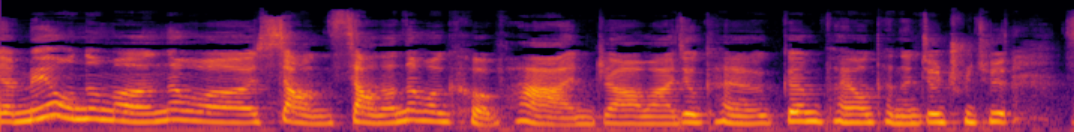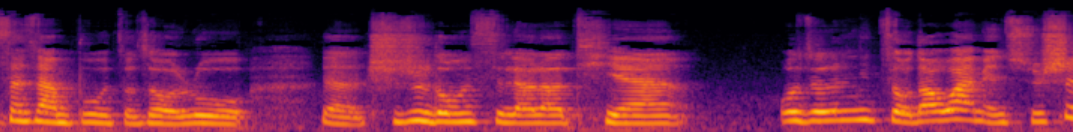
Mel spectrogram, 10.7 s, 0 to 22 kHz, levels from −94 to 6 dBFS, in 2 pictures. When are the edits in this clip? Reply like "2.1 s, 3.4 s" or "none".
none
